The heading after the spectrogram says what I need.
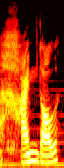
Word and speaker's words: Heimdall: are pronounced as th's um not all um like uh in uh heimdall there's a as a d um that's an actual d um and not pronounced as a th and we'll go over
